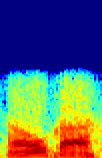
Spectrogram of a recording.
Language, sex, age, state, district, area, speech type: Marathi, female, 30-45, Maharashtra, Washim, rural, conversation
